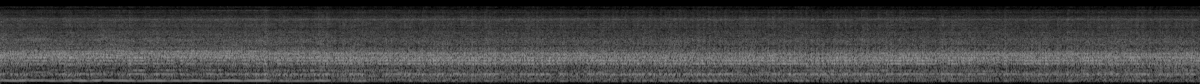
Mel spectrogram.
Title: nitro rc first start after 2 years, bad adjustement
